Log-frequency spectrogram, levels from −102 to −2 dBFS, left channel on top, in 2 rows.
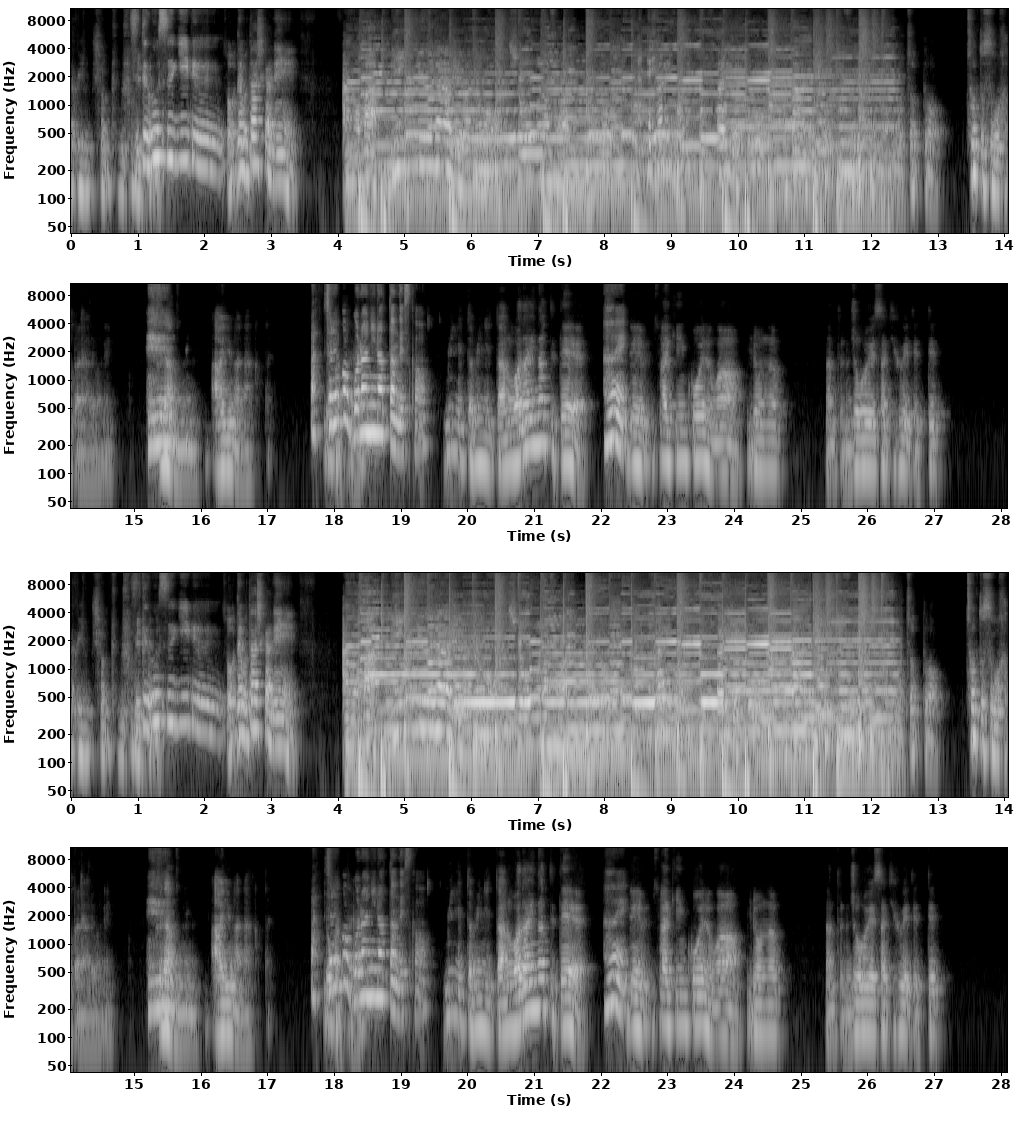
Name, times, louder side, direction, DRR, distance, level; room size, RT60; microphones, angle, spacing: voice 1, 0.0-1.3 2.3-3.3 4.1-8.2 8.8-13.0 13.4-14.6 15.4-15.9 16.2-16.7 17.8-17.9 19.6-21.8 22.4-24.7 25.4-26.6 26.9-27.0, right 1 dB, 90° right, 1.1 m, -35 dB
voice 2, 1.1-2.3 8.5-8.9 15.2-15.6 17.7-19.4 22.1-22.4, left 5 dB, 45° left, 0.4 m, -31 dB
sound 1, 4.1-12.5, right 6 dB, 45° right, 0.3 m, -28 dB
2.6 x 2.2 x 3.0 m
head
